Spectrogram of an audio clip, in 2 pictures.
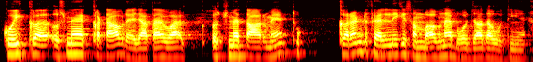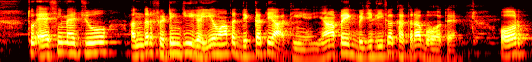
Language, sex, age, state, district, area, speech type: Hindi, male, 18-30, Madhya Pradesh, Gwalior, urban, spontaneous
